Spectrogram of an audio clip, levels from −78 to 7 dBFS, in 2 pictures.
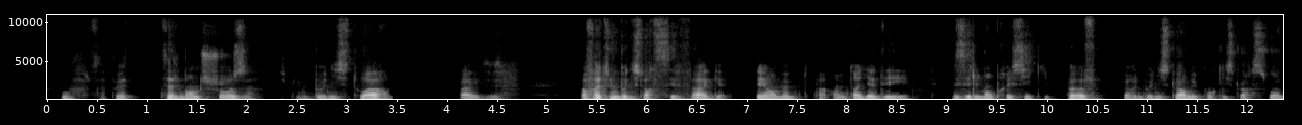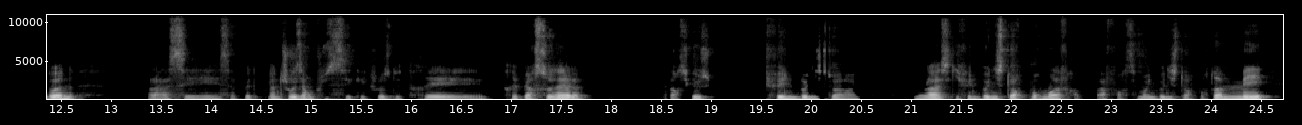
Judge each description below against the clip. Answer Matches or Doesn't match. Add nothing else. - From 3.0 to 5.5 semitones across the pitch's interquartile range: Doesn't match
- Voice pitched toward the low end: Matches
